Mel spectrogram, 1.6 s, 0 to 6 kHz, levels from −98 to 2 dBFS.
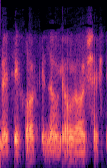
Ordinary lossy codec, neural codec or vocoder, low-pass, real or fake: MP3, 32 kbps; codec, 24 kHz, 6 kbps, HILCodec; 5.4 kHz; fake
